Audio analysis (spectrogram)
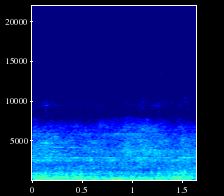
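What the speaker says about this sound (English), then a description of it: "Now taxiing via Sierra for a north side departure at runway 8." An Embraer 145 jet airliner taxis at San Juan airport toward its departure runway, a loud, steady broadband engine roar that fills the whole clip without pauses or speech.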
